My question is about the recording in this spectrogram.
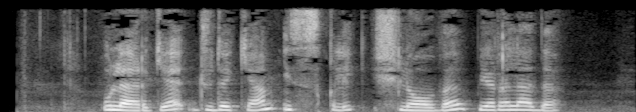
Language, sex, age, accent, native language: Uzbek, female, 19-29, Toshkent shahri, Uzbek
